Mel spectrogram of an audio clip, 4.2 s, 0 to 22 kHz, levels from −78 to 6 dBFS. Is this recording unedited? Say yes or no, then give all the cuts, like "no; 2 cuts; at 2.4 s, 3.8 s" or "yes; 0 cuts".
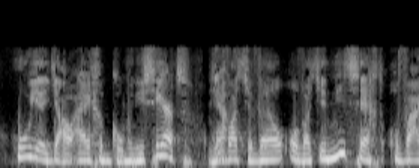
no; 1 cut; at 1.1 s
